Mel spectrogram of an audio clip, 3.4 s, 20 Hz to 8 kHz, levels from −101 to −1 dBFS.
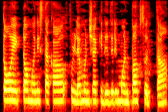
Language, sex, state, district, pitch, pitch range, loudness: Konkani, female, Goa, North and South Goa, 225 Hz, 215-230 Hz, -19 LUFS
